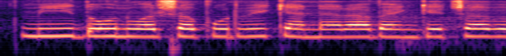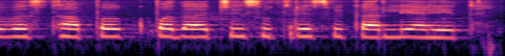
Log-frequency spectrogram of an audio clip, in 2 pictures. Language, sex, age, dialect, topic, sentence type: Marathi, female, 36-40, Standard Marathi, banking, statement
